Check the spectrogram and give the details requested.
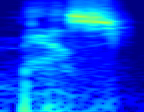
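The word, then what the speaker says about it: merci: So to say thank you in French, we say mercy. Mercy, mercy, mercy, mercy, mercy, mercy, mercy. If it can help you, you can think of the word mercy in English and it's actually pronounced the same.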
